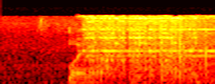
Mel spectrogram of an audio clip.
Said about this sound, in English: I really wanted to hear what he was going to say about …, but they stopped tape after the phone rings.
